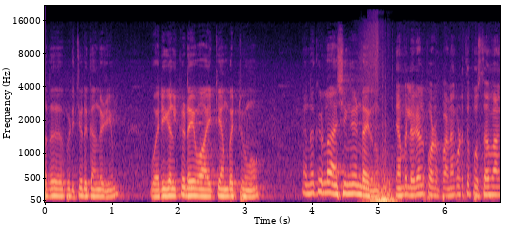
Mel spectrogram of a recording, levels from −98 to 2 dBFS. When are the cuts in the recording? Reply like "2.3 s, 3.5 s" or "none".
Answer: 5.0 s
